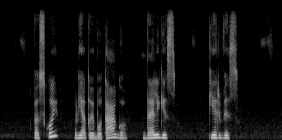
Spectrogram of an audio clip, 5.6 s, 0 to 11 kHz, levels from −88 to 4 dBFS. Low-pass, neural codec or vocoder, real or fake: 9.9 kHz; autoencoder, 48 kHz, 128 numbers a frame, DAC-VAE, trained on Japanese speech; fake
